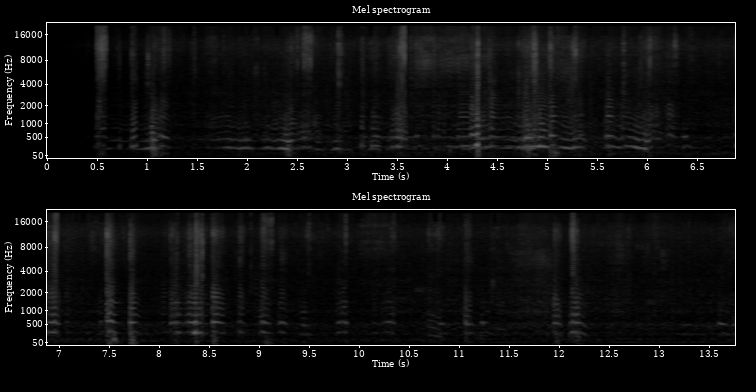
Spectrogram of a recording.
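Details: Asian honey bees (Apis cerana) recorded at close range buzz with a low droning hum broken by sharp ticks and taps, with a background hissing alarm signal likely triggered by the microphones in their habitat.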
